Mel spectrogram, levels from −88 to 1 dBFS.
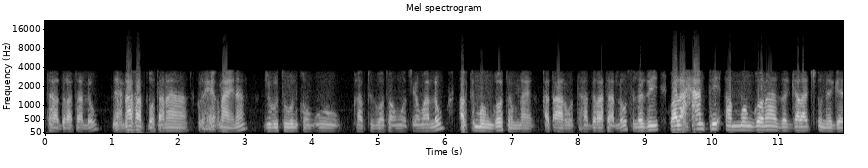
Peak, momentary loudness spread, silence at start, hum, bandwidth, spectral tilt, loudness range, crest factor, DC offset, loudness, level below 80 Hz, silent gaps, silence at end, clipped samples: -12 dBFS; 12 LU; 0.05 s; none; 10 kHz; -7 dB/octave; 7 LU; 14 dB; under 0.1%; -26 LUFS; -68 dBFS; none; 0 s; under 0.1%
